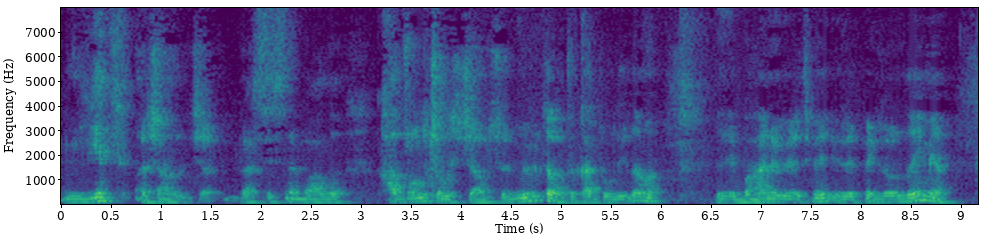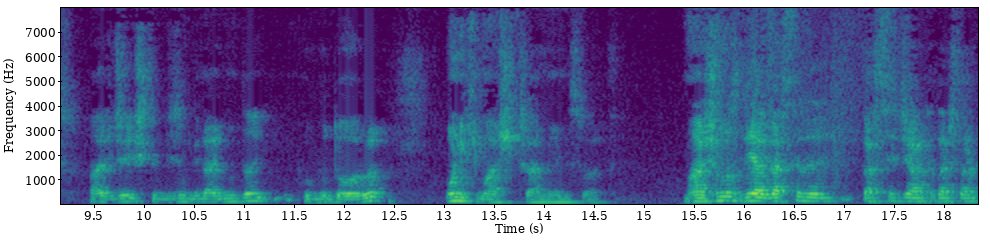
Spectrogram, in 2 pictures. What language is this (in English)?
Turkish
